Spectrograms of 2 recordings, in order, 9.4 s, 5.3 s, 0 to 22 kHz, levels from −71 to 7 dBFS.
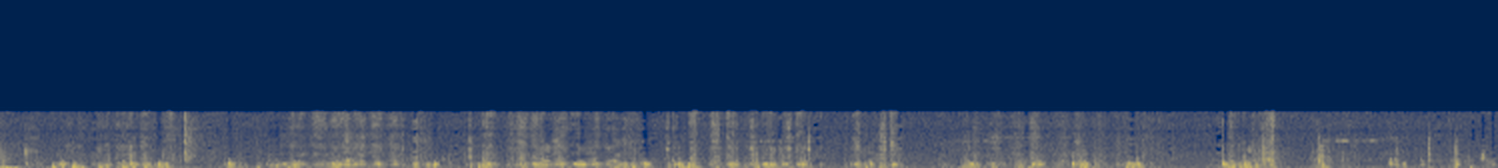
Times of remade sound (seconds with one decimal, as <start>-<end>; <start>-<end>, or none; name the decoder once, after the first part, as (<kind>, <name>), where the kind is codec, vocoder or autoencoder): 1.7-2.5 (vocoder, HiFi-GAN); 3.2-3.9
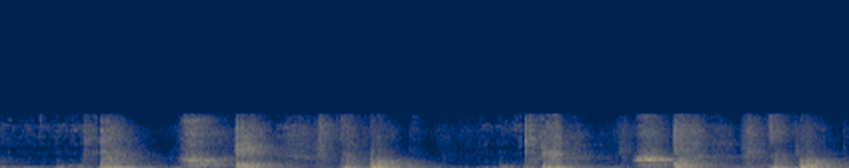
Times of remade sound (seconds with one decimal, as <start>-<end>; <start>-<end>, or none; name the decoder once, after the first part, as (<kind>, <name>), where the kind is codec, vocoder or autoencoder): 0.0-0.7 (vocoder, HiFi-GAN); 3.0-3.5

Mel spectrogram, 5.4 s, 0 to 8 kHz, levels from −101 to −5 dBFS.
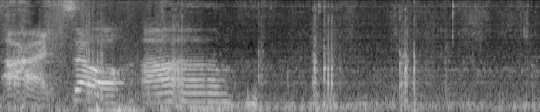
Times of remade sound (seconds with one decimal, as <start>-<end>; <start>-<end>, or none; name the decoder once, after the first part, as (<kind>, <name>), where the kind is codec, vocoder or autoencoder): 0.0-0.5 (vocoder, HiFi-GAN); 1.6-5.4

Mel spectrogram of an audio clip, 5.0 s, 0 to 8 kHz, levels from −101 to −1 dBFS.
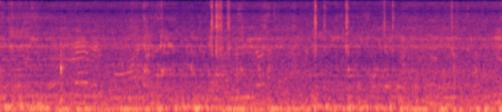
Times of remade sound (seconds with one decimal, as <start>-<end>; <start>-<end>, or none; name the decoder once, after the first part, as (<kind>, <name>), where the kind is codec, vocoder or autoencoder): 0.0-0.5 (vocoder, HiFi-GAN); 1.5-2.2; 3.1-4.0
